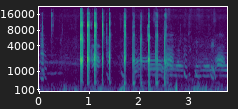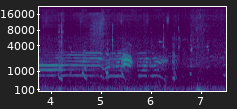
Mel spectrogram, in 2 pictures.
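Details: Francolin (teetar), from a recording presenting Buday teetar and Irani teetar: a burst of loud, sharp, rapid pulsed notes, then several drawn-out nasal, harmonic calls overlapping and fading, over a steady low hum.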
